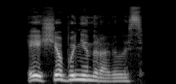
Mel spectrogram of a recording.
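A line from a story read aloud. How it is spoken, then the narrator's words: Snorting horse. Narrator (Russian): фыркнул конь соседнего стойла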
